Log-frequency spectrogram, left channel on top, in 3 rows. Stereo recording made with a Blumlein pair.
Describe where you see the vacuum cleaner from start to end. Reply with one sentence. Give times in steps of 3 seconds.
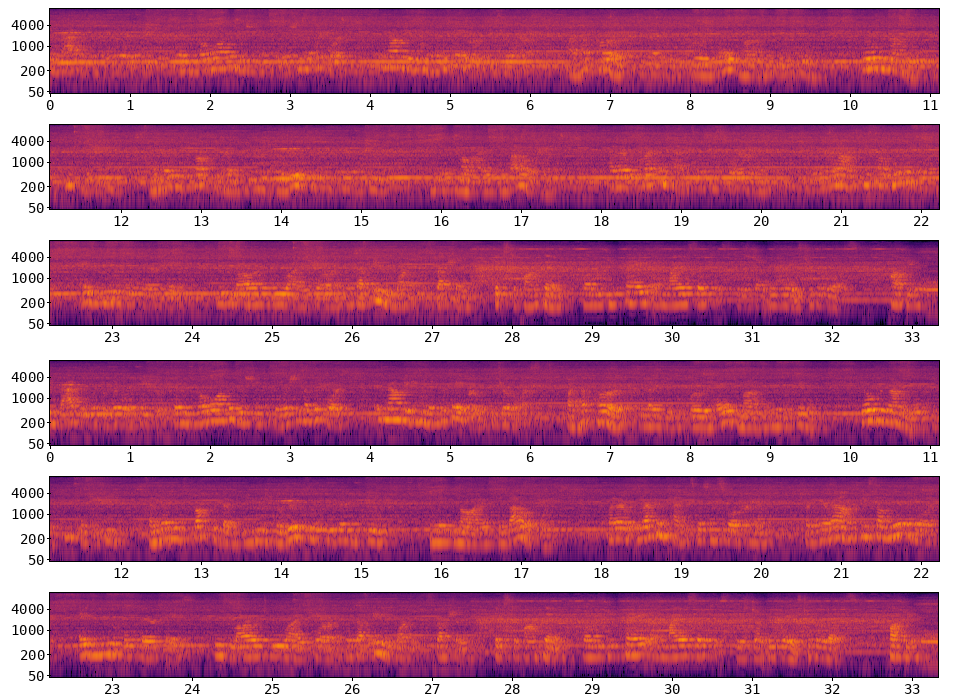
In this clip you hear the vacuum cleaner on the left from 0 s, in the centre from 27 s and on the right from 30 s.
